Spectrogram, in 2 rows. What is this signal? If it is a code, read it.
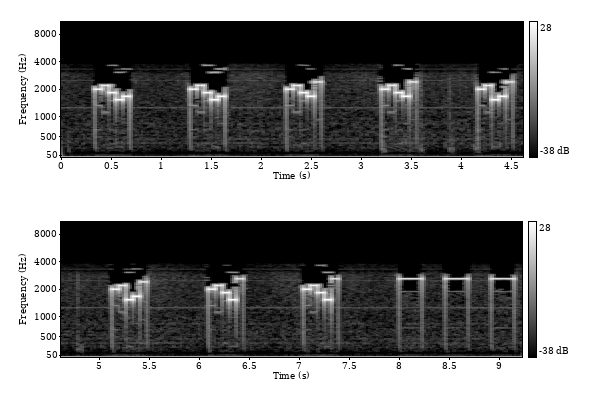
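Five-tone selective call (ZVEI), heard as quick runs of five tones, tones of about 70 ms. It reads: 89756 89756 89760 89760 89560 89560 89755 89755
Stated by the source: ZVEI five-tone selective call received by SDR.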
